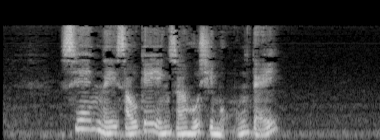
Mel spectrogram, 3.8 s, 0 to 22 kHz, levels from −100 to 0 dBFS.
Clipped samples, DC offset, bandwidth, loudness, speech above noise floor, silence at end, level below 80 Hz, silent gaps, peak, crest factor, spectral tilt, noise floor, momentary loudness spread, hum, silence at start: under 0.1%; under 0.1%; 11.5 kHz; -21 LUFS; 35 dB; 1 s; -54 dBFS; none; -2 dBFS; 22 dB; -3.5 dB/octave; -57 dBFS; 9 LU; none; 0.6 s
